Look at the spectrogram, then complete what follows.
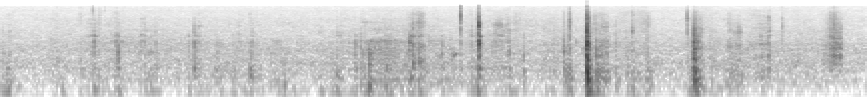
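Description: Orange plastic toolbox being handled and opened: scattered sharp plastic clicks and knocks from its latches and lid, the sharpest about three seconds in, with light rustling between them.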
